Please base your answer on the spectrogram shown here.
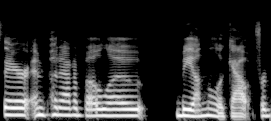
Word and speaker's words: BOLO: Anyway, my reading app lady pronounced bolo so weird. She said they contacted police there and put out a below.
